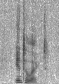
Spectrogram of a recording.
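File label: "intellect", US English; pronunciations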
